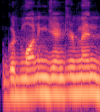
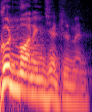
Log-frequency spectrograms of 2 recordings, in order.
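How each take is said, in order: First: The voice stays on one flat tone. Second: The voice moves up and down in pitch.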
